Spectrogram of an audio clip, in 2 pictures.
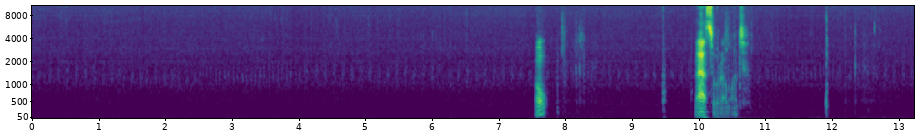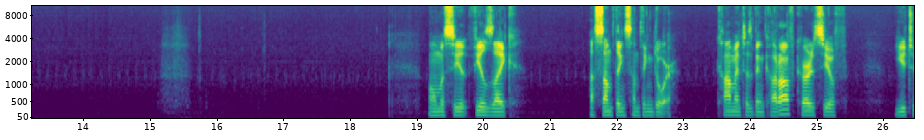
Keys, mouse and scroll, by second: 0.8 middle click, 3.0 middle click, 3.4 3, 3.7-6.2 alt+middle drag, 3.7 alt+click, 4.5 alt+click, 5.0 alt+click, 6.1 s, 6.4 shift+middle click, 6.5 shift+z, 8.1 shift+middle click, 8.3 shift+y, 10.1 shift+middle click, 10.9 shift+middle click, 10.9 shift+scroll down 1, 15.5 shift+middle click, 16.5 shift+middle click, 22.0 3, 22.4 alt+middle click, 22.6 alt+click, 23.8 s, 24.2 shift+middle click, 24.6 shift+y.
